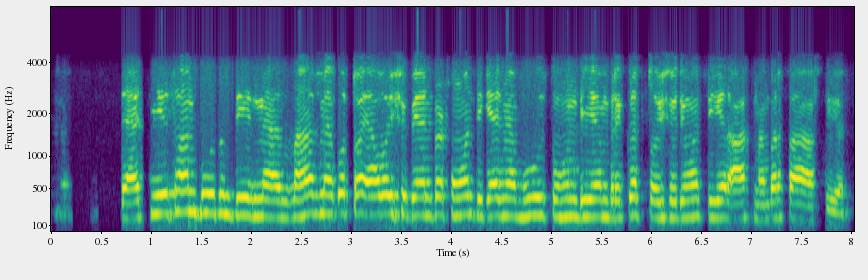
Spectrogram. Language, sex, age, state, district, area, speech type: Kashmiri, male, 30-45, Jammu and Kashmir, Shopian, rural, conversation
